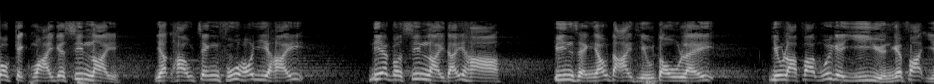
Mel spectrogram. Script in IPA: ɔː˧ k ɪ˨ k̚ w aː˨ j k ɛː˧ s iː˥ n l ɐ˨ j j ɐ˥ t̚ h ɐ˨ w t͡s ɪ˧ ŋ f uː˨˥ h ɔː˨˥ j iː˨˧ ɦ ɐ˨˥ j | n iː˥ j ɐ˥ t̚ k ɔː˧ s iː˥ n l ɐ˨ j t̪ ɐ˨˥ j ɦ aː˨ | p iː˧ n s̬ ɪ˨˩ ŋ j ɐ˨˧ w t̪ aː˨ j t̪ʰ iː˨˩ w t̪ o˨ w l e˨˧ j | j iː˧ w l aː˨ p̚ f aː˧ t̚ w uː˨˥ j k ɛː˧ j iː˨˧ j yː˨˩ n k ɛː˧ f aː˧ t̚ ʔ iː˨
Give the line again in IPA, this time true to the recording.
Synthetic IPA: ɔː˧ k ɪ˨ k̚ w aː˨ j k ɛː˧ s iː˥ n l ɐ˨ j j ɐ˨ t̚ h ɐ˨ w t͡s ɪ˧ ŋ f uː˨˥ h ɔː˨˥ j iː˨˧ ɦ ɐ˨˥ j | n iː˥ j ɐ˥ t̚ k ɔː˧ s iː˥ n l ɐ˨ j t̪ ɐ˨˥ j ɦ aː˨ | p iː˧ n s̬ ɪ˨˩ ŋ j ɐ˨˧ w t̪ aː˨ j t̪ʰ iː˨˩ w t̪ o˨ w l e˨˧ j | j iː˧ w l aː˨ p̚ f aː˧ t̚ w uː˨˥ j k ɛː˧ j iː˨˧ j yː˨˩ n k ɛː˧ f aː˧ t̚ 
